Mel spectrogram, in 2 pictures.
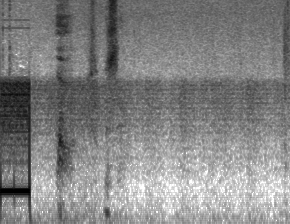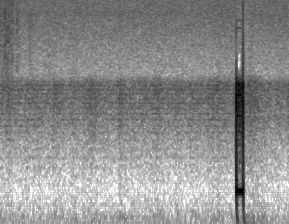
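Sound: telephone call ringing tone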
